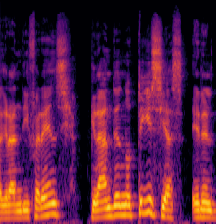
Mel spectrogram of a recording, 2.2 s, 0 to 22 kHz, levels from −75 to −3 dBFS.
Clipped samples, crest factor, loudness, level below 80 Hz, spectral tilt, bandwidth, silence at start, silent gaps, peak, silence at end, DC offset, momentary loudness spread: under 0.1%; 12 dB; -15 LUFS; -54 dBFS; -4.5 dB/octave; 17.5 kHz; 0 s; none; -4 dBFS; 0 s; under 0.1%; 3 LU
